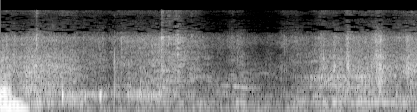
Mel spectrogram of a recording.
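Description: Faint gritty crumbling of a dry, moulded chunk of mixed brown dirt and sand-cement broken in the hands, fine powder and grains trickling off it, with a few small crisp crackles.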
